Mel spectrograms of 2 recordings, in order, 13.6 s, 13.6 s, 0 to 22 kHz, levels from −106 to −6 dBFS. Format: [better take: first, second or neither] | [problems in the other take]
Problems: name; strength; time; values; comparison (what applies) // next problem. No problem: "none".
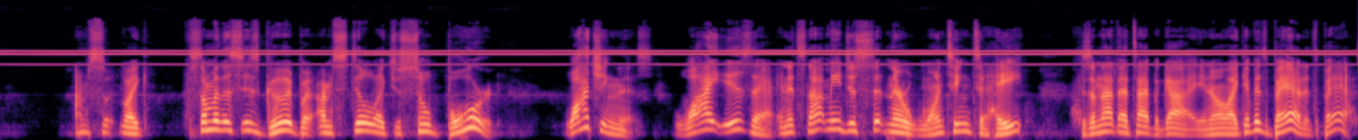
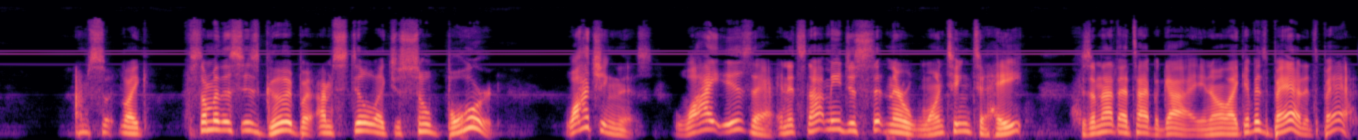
second | high-pitched whine; loud; throughout; 5 kHz, 10 dB below the speech; faint in the second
